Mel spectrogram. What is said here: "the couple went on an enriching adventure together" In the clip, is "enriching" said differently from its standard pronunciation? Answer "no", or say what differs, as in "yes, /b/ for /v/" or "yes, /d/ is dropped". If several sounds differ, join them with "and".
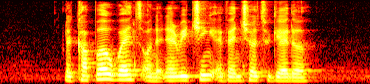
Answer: yes, /n/ is dropped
